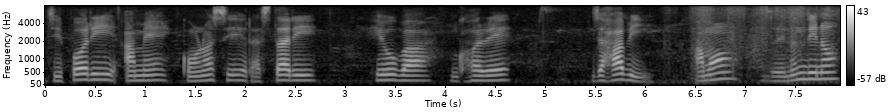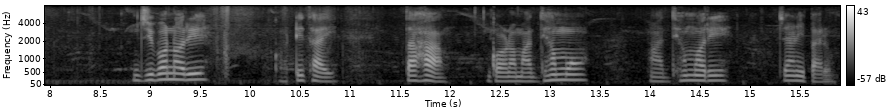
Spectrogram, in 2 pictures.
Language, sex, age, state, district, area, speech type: Odia, female, 18-30, Odisha, Balangir, urban, spontaneous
